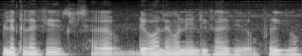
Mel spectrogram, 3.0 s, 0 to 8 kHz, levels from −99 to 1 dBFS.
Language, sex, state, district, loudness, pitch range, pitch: Hindi, male, Madhya Pradesh, Umaria, -18 LUFS, 105-115 Hz, 110 Hz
